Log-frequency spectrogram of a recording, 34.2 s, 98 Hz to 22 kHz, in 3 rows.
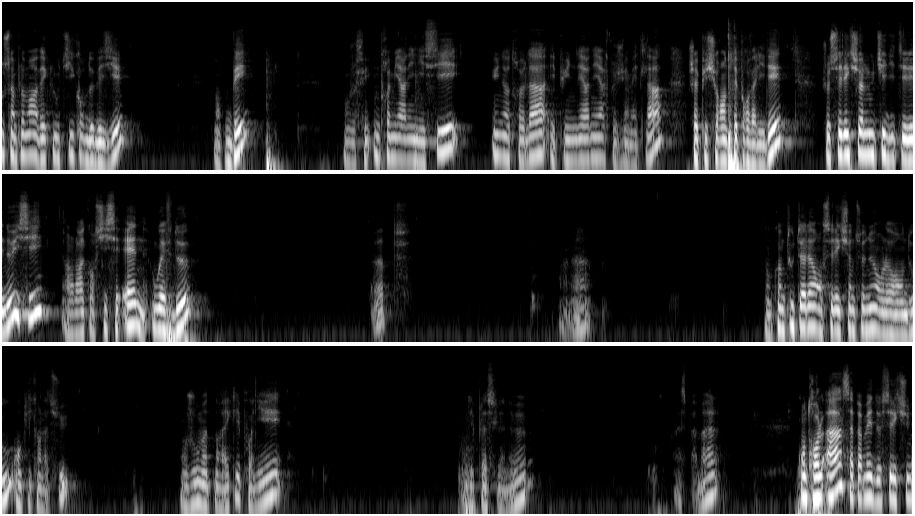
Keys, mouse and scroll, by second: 3.3 b, 5.1 click, 6.1 click, 8.0 click, 9.0 Return, 13.4 F2, 14.5-16.1 drag, 17.0-18.1 drag, 18.8-19.9 drag, 20.3 click, 21.2 click, 23.4 click, 25.6 click, 26.8 click, 27.6 click, 29.6-31.7 drag, 32.9 ctrl+a.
